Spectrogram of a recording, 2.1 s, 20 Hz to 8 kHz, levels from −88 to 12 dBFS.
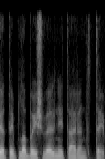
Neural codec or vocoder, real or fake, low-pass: codec, 16 kHz in and 24 kHz out, 1 kbps, XY-Tokenizer; fake; 7.2 kHz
